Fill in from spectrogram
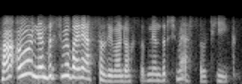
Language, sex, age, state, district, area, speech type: Kashmiri, female, 45-60, Jammu and Kashmir, Srinagar, urban, conversation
